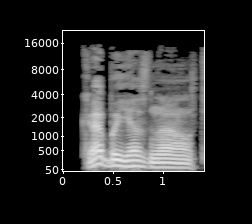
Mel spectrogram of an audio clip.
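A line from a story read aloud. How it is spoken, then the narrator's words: Heavy-sighing reply. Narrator (Russian): тяжко вздохнув, ответил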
